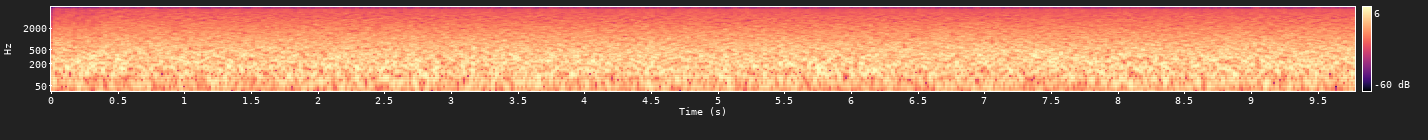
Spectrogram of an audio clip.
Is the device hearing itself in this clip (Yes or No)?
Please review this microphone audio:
No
